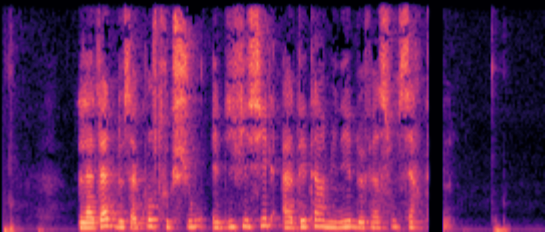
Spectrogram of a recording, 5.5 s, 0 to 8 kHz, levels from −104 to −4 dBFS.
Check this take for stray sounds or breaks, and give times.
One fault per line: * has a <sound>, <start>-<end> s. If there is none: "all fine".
* has a dropout, 4.3-4.4 s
